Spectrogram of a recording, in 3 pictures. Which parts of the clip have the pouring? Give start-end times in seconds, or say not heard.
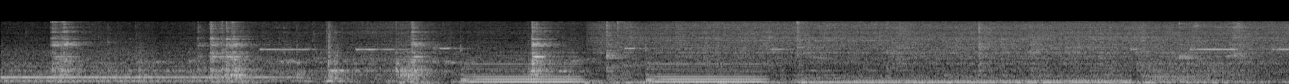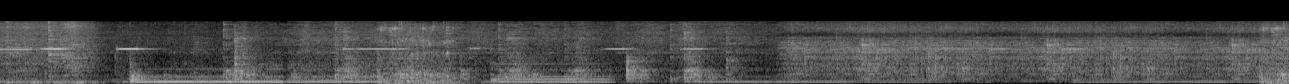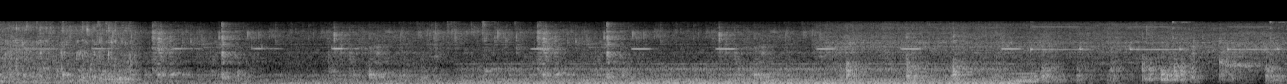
16.6-17.6, 25.4-27.2.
